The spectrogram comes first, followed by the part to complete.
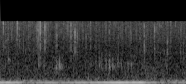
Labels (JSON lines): {"label": "anthrophony, boat engine", "recorder": "SoundTrap 500"}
